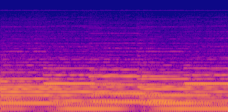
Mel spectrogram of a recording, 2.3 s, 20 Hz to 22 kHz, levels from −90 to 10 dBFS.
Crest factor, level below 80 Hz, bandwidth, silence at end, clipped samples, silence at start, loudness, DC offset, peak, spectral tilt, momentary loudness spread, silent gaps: 12 dB; -42 dBFS; 9.8 kHz; 0 s; under 0.1%; 0 s; -18 LUFS; under 0.1%; -6 dBFS; -8.5 dB/octave; 1 LU; none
